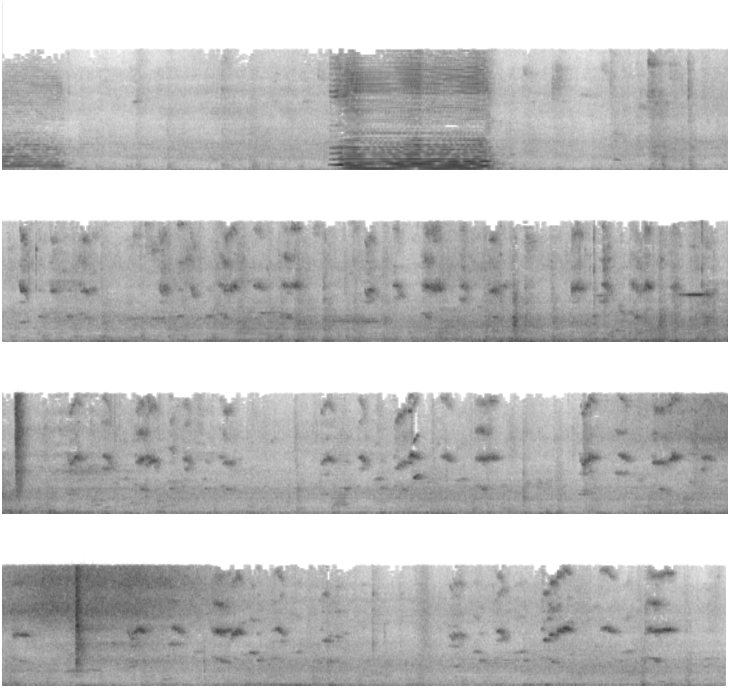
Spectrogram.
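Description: Electric multiple-unit local train sounding its horn: a short blast at the very start, then a loud blast about three and a half seconds in that lasts about a second and a half. It then runs past close by, its wheels rumbling and clacking over the rail joints, with scattered squeals from the wheels.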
